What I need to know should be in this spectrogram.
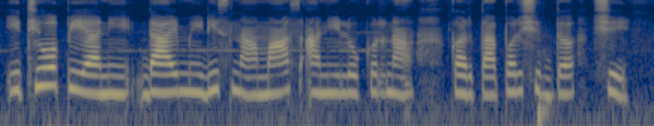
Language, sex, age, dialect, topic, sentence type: Marathi, female, 25-30, Northern Konkan, agriculture, statement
